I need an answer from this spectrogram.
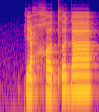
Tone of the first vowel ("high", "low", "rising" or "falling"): low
